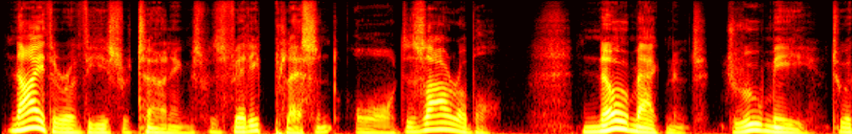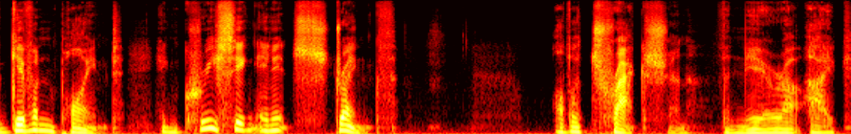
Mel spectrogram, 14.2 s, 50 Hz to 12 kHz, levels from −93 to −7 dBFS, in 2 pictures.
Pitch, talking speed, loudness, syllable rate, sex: 110 Hz, 115 wpm, -21 LUFS, 3.9 syllables/s, male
